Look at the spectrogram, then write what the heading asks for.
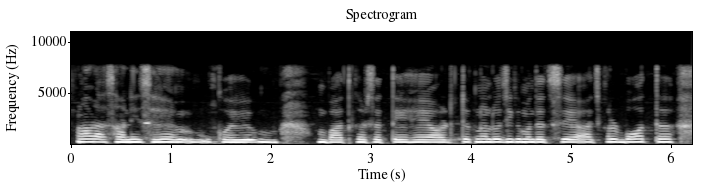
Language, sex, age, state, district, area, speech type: Urdu, female, 45-60, Bihar, Supaul, urban, spontaneous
